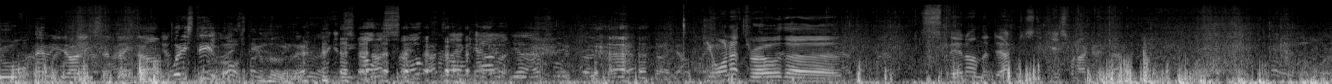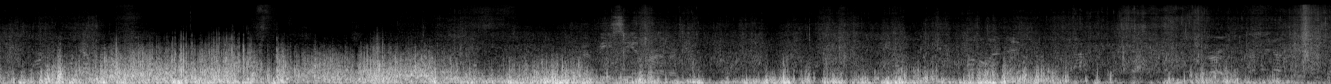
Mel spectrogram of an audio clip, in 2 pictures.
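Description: Water splashes and rushes against a sailboat's hull.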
